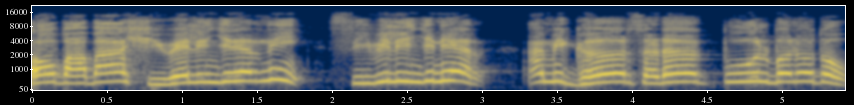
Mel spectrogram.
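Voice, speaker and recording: A woman's cartoonish character voice at an extremely high pitch and a fairly slow pace. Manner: prim, self-assured.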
